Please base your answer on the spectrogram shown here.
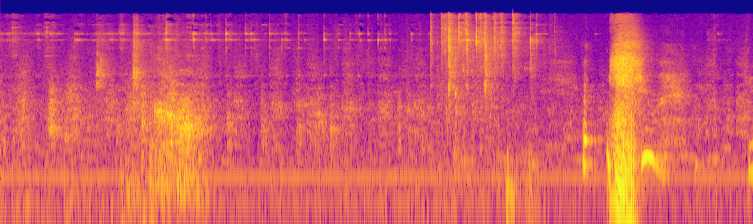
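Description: A dog gives one sharp, explosive sneeze near the end, after quieter sniffing and rustling, over a steady low room hum.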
